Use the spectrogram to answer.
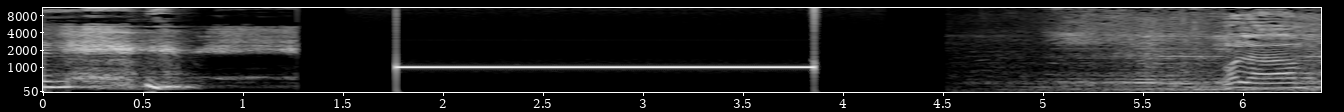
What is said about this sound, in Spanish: Ay, bueno, no. Ahí le pones un beep.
